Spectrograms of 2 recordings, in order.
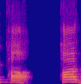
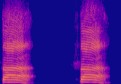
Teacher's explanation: اکثر جو غلطی ہوتی ہے ہم پڑھتے ہیں پھا، پھا غلط ہے، انہیں پی کی طرح نہیں پڑھنا، یہ ایف کی طرح پڑھنا ہے۔ فا، فا، دونوں ہونٹ نہیں ملیں گے، صرف اوپر کے 2 دانت سامنے والے، ان کا کنارہ اور نیچے کا جو ہونٹ ہے اس کا اندرونی حصہ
